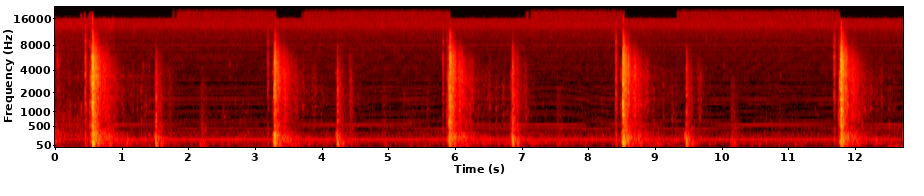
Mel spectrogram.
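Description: Ceremonial cannon fire booms out in a steady salute at the National World War I Centennial, April 6, 2017, at the National World War I Museum and Memorial in Kansas City: five heavy blasts roughly two and a half seconds apart, each followed by a softer echoing thud, over a constant low hum.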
